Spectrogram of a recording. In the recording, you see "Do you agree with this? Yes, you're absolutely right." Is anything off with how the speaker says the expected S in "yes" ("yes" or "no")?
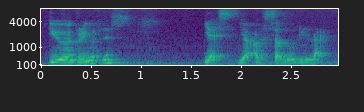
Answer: no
